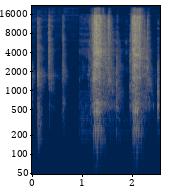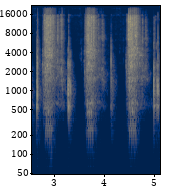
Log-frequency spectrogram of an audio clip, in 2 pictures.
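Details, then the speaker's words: Stihl MS251 chainsaw, no start after a recent tune-up, lost power then popped: each cord pull gives rushing, hissing air noise with occasional loud pops and low compression; compression blowing out past stripped spark plug threads. "So, it's like a lot of air noise. Um, occasionally you'll hear a loud pop noise. Something's just not quite right. Compression feels kind of low on it."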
